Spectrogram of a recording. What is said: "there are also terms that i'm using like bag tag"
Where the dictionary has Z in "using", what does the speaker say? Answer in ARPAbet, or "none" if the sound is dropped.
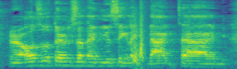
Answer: S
